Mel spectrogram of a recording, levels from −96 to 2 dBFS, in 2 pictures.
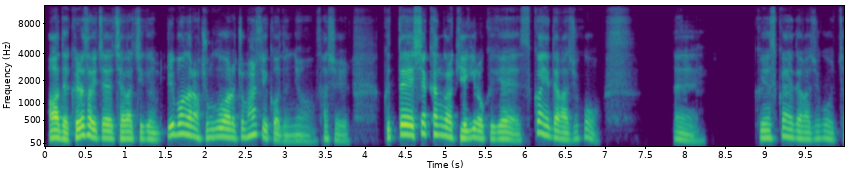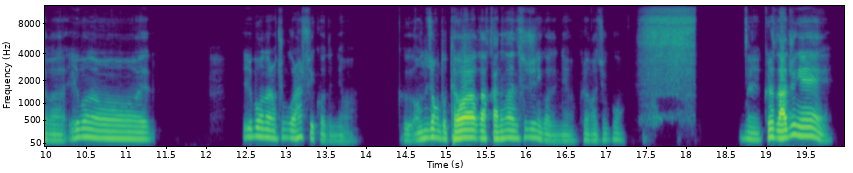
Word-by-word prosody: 아 140 +2 +8
네 120 -4 +3
그래서 170 - +6
이제 135 -2 +2
제가 125 0 +2
지금 120 -2 -4
일본어랑 190 -4 +4
중국어를 145 +1 +1
좀 155 +4 -4
할 190 +3 +2
수 200 - -5
있거든요 90 -6 -6
사실. 95 -5 -10 0.4
그때 185 +8 +5
시작한 200 +1 +1
걸 165 -4 +3
계기로 135 0 +1
그게 120 -3 -1
습관이 190 - -1
돼 140 -3 +2
가지고 120 -1 -5 0.9
네 100 -7 -7 0.7
그게 135 0 -2
습관이 145 +3 -3
돼 130 - -1
가지고 120 -1 -7
제가 100 -3 -9
일본어에 130 -5 -3 1.2
일본어랑 155 -2 -2
중국어를 140 0 -5
할 145 - -3
수 150 - -9
있거든요. 90 -5 -15 0.5
그 95 -1 -13
어느정도 130 +2 -2
대화가 135 +1 +6
가능한 130 +2 -1
수준이거든요. 100 -10 -9
그래 105 - -12
가지고 105 +2 -14 1.4
네 120 -4 -8
그래서 150 +3 +1
나중에 150 - +4
130 Hz, 315 characters per minute, -21 LUFS, 110-150 Hz, 1.4 s, 아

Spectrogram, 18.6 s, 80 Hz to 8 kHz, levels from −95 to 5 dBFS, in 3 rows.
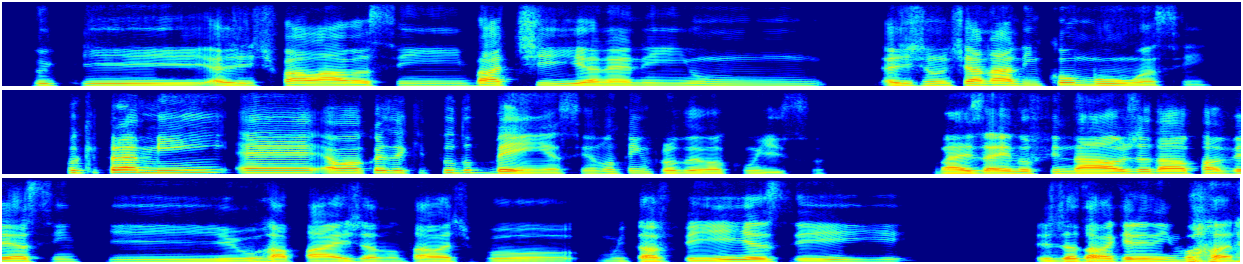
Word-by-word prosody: do 155 - -3
que 150 -2 -2
a - - +1
gente 150 0 -8
falava, 150 -1 +2
assim, 155 0 -10
batia, 165 -3 0
né, 135 0 -1
nenhum 170 +4 -12 0.3
a 140 - 0
gente 150 +3 -4
não 160 -1 -2
tinha 165 +2 +3
nada 160 +2 +3
em 180 - -10
comum, 170 -6 0
assim, 125 -2 -10 0.5
o 215 - +1
que, 225 +2 -19
pra 235 +1 +9
mim, 230 +3 -1
eh, 210 0 +2
é - - +1
uma 200 0 +4
coisa 205 0 +1
que 200 0 -24
tudo 225 +3 -3
bem, 155 - +4
assim, 125 +3 -12
eu 145 - -10
não 165 - -6
tenho 185 +1 -10
problema 135 -4 -2
com 140 +2 -13
isso. 115 -2 -14 0.6
Mas 135 +1 +3
aí 150 - +4
no 160 0 0
final, 150 -1 +4
já 165 +1 +1
dava 155 -1 +5
pra 165 0 +1
ver 155 0 +2
assim 150 0 -4
que 150 -3 -8
o 130 - -5
rapaz 130 -2 -1
já 135 -2 -2
não 130 - -14
estava 130 -2 -1
tipo, 130 -3 -9
muito 130 0 -17
afim, 135 +4 +1
assim, 150 0 +2
e 170 +6 -7 0.6
ele 135 - -6
já 150 - +5
estava 145 0 +3
querendo 150 0 +2
ir - - -4
embora. 165 -7 +1
155 Hz, 195 wpm, -24 LUFS, 140-170 Hz, 0.6 s, pra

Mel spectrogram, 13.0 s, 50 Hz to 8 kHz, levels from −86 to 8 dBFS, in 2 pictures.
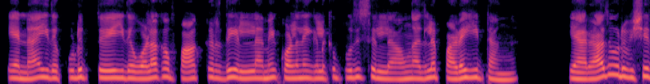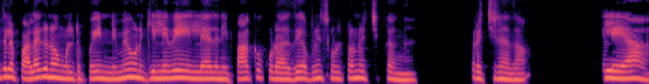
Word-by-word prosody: ஏன்னா 190 -1 +2
இதை 205 -2 0
குடுத்து, 215 0 -1 0.2
இதை 205 0 0
உலகம் 220 0 0
பார்க்கிறது 205 +2 -1
எல்லாமே 200 +2 +1
குழந்தைகளுக்கு 200 +1 0
புதுசு 215 +1 -2
இல்ல, 185 -1 0
அவங்க 190 +2 0
அதில 220 +4 +1
பழகிட்டாங்க. 190 -4 +1 0.7
யாராவது 190 +8 +3
ஒரு 250 - +3
விஷயத்தில 240 +1 +2
பழகினவங்கள்ட்ட 200 -2 +2
போய், 200 +1 +1
"இனிமேல் 195 +5 +2
உனக்கு 195 -2 0
இல்லவே 200 +2 +3
இல்ல, 190 0 +2
அதை 190 - 0
நீ 175 - -3
பார்க்கக்கூடாது." 190 -3 -2
அப்படின்னு 190 +2 -3
சொல்லிட்டோம்ன்னு 200 +1 -2
வச்சுக்கோங்க, 175 -4 -4 0.7
பிரச்சனை 185 -1 -1
தான். 165 - -6 0.8
இல்லையா? 200 -1 +4
200 Hz, 145 wpm, -24 LUFS, 190-215 Hz, 0.8 s, இல்லையா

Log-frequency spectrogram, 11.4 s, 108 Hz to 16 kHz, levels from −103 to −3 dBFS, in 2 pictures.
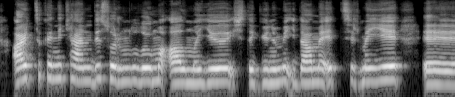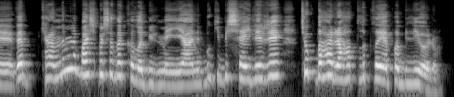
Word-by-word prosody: artık 275 +6 +3
hani 285 0 -2
kendi 255 -1 -1
sorumluluğumu 245 -2 0
almayı, 225 - +1
işte 440 - -5
günümü 225 +2 -4
idame 230 +1 -2
ettirmeyi, 265 - 0 0.3
eee, 205 -2 +1
ve 300 +1 +3
kendimle 355 +11 -1
baş 345 +1 +2
başa 350 0 -2
da 325 0 -1
kalabilmeyi, 220 -8 -3
yani, 200 +2 0
bu 295 - -11
gibi 315 +1 -11
şeyleri 290 +2 +3 0.2
çok 385 -1 -4
daha 315 0 +4
rahatlıkla 275 +1 +2
yapabiliyorum. 245 - 0
270 Hz, 125 wpm, -23 LUFS, 225-310 Hz, 0.3 s, daha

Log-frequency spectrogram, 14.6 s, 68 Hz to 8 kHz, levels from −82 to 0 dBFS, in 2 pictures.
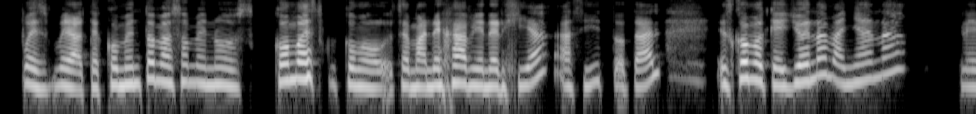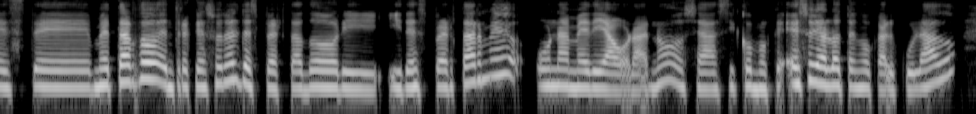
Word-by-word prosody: pues, 220 -5 0
mira, 220 -3 +4
te 210 +2 -4
comento 240 +6 +2
más 265 -2 +2
o - - 0
menos 235 -4 -2
cómo 280 +2 +6
es 295 +1 +5
como 215 -5 0
se 205 +5 -2
maneja 225 +4 +5
mi 230 - +1
energía 220 +6 +1
así 225 - -5
total. 220 +4 -1 0.4
Es 240 -1 -2
como 295 -2 +7
que, 230 -3 +1
yo 260 +4 +4
en 275 - +4
la 350 +1 +4
mañana, 280 +5 0 0.5
este, 210 -1 -4
me 225 +1 0
tardo 275 +4 +4
entre 215 -4 -3
que 210 0 -4
suena 245 +5 -2
el - - -3
despertador 205 -3 -3
y 190 -2 -5
y 200 - -7
despertarme 220 - -2 0.2
una 225 0 -2
1/2 200 -2 +1
hora, - - -3
¿no? 265 +7 -6
O - - -6
sea, 195 -1 -5
así 190 +3 -11
como 195 -2 -4
que - - -10
eso 245 +3 0
ya 250 -3 +3
lo 230 0 0
tengo 205 -2 -6
calculado. 200 - -4
225 Hz, 195 wpm, -23 LUFS, 205-260 Hz, 0.5 s, como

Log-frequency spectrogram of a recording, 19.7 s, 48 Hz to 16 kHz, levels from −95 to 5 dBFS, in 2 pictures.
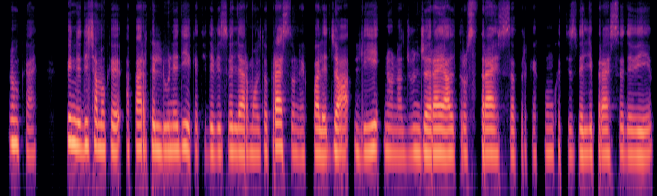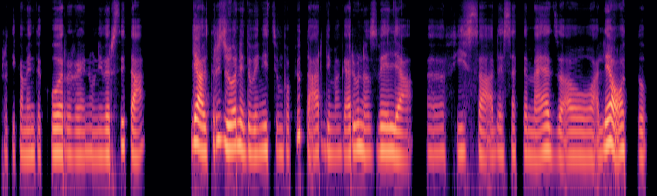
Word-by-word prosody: Okay. 205 -7 -1 0.4
Quindi 230 -4 +5
diciamo 215 -2 +1
che, 195 -2 -1
a 195 - -12
parte 200 0 -1
il 195 - +4
lunedì 190 +1 +1
che 180 - -13
ti 180 - -28
devi 180 0 -3
svegliare 180 -1 0
molto 175 +1 -6
presto, 205 -1 +2
nel 170 -1 -11
quale 170 -2 +1
già 175 +1 +2
lì 185 +2 0
non 180 -2 -7
aggiungerei 175 +1 +2
altro 175 +1 0
stress 175 0 -1
perché 170 0 -18
comunque 175 +1 -10
ti - - -14
svegli 170 0 -3
presto 170 0 -4
e - - -3
devi 165 0 -1
praticamente 170 0 -8
correre 175 -2 +1
in 175 +2 -8
università, 170 +1 -3 0.7
gli 240 - +6
altri 220 +4 +6
giorni 205 -2 +6
dove 180 -2 -1
inizi 185 +1 -3
un 180 - -7
po' 175 -1 -10
più 300 +11 -3
tardi, 185 - -6
magari 175 +1 -4
una 195 -3 +2
sveglia, 175 -3 +2 0.2
uhm, 175 0 -11
fissa 180 -2 -7
alle 175 +1 -8
7 175 0 -11
e - - -4
mezza 165 0 -2
o 160 0 -4
alle 205 +9 +5
8 180 -5 +3
175 Hz, 165 wpm, -23 LUFS, 170-190 Hz, 0.7 s, gli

